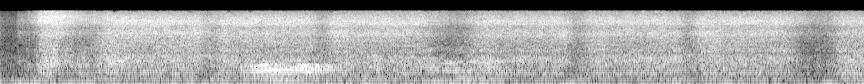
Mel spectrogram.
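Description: Water sprays steadily from a row of nozzles with a hiss.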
